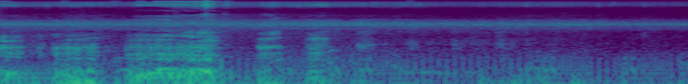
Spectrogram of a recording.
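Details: Labrador retriever puppies playing in a garden: low, rough growling and grunting bursts, loudest in the first second, then trailing into softer scattered grumbles amid rustling.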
